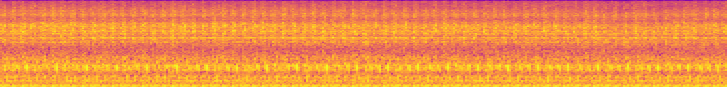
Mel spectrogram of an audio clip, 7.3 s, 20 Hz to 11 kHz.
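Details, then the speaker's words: 2001 24v Cummins diesel with HY35 turbo after Banks cold air intake install; deep, even diesel clatter with no knocks, turbo now more audible on throttle than with stock intake; normal running. "I can definitely hear my Turbo now once I put my foot on the gas"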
